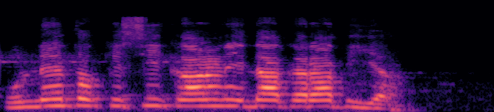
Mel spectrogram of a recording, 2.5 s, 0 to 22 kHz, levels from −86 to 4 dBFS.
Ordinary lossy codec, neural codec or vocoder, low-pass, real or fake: Opus, 16 kbps; none; 10.8 kHz; real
